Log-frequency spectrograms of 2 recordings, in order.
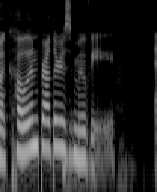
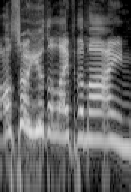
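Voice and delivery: shouted movie-character voice, much louder; 8 semitones higher, 16 dB louder than usual. Doing a film character's line for friends to guess, in a yelling film character voice. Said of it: "I'm going to be doing the voice".

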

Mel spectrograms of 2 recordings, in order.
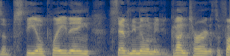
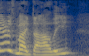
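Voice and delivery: put-on very high small child's, little girl's voice; 11 semitones higher than usual. Retelling a movie scene, imitating the daughter in a little girl's voice. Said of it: "I'm pretty good impression of the girl".

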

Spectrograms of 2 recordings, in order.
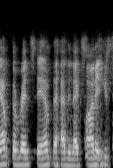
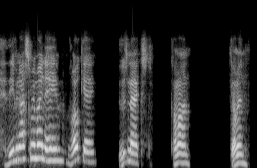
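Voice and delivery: weary, sighing, higher pitch; 5 semitones higher than usual. Playing a man who sighs and calls the next person in: sighing, weary. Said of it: "he sighs and he goes".

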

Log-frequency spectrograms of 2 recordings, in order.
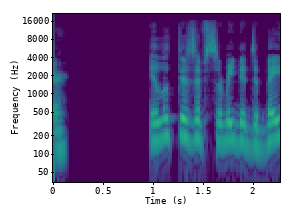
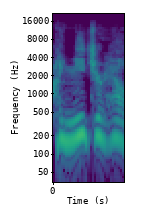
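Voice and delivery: usual speaking voice

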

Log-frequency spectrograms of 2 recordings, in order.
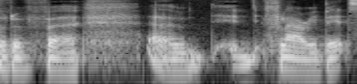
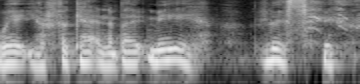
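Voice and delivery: put-on Scottish accent, pitched up higher; 6 semitones higher than usual. Voicing the character Lucy in a scene with the others, Lucy's Scottish accent. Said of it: "my Lucy voice".

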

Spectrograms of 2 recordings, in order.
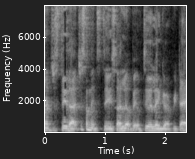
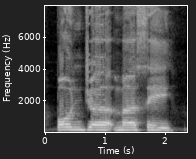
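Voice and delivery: put-on higher-pitched French with an English accent. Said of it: "English people speaking, you know, speaking French".

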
